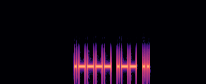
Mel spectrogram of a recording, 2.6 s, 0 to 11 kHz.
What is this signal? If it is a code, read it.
Morse code, heard as a keyed tone, about 46 wpm, 700 Hz. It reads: 1WI
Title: Three Challenging Letter-Number Combinations 45wpm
